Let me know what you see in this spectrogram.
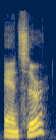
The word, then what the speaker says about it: answer: Or answer? – W.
